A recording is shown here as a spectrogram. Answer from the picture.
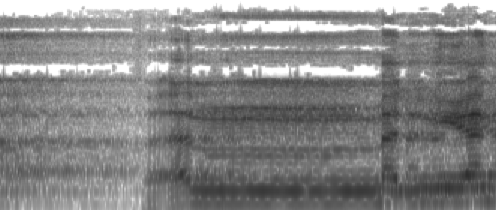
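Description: Melodic Quran recitation: a reciter's voice holds a long drawn-out note that fades away. Just after a second in, a new phrase glides up in pitch and is held steady, then shifts pitch again a little after three seconds.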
